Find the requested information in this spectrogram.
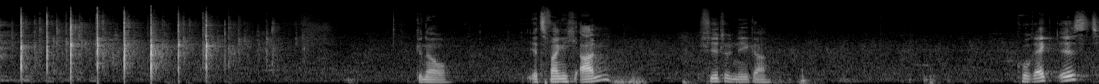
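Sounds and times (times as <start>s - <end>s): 
sharp claps: 0.0s - 2.9s
speech: 4.2s - 4.6s, 5.2s - 8.2s, 10.2s - 10.9s.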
